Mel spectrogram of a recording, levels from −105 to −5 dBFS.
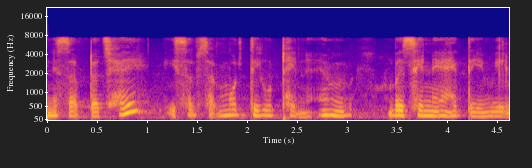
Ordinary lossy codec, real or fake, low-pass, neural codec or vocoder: none; fake; 7.2 kHz; codec, 16 kHz, 4 kbps, X-Codec, HuBERT features, trained on LibriSpeech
